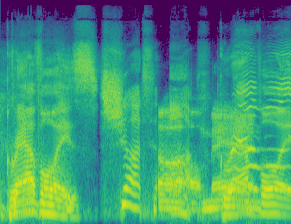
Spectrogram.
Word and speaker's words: Gravois: How do you pronounce it? That's French. Gravois. That's Gravois. What do you think it should be? Gravios. Nope. It's called Gravois.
